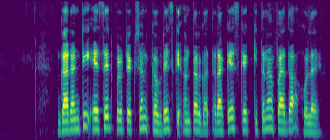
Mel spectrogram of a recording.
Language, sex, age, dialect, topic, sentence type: Magahi, male, 25-30, Western, banking, statement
